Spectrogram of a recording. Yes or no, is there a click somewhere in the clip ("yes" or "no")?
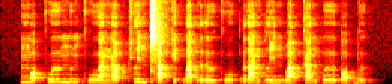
no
